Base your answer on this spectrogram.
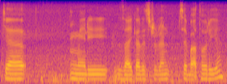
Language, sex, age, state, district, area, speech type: Urdu, male, 18-30, Uttar Pradesh, Siddharthnagar, rural, spontaneous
